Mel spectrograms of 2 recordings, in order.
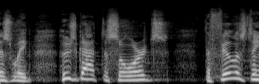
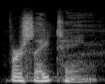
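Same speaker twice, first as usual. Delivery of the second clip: usual speaking voice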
